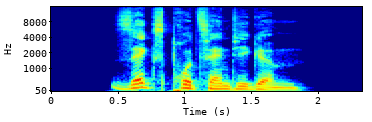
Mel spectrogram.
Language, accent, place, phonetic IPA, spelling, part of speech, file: German, Germany, Berlin, [ˈzɛkspʁoˌt͡sɛntɪɡəm], sechsprozentigem, adjective, De-sechsprozentigem.ogg
- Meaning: strong dative masculine/neuter singular of sechsprozentig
